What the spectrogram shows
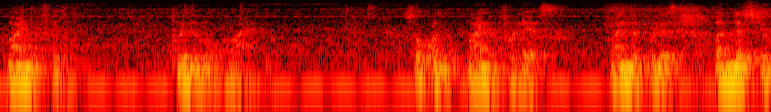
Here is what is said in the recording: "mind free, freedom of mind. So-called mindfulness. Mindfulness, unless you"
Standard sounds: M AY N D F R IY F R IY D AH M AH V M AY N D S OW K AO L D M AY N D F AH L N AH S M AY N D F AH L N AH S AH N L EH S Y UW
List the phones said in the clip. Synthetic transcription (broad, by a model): M AY N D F IY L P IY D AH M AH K M AY N D S OW K AO L D M AY N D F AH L AH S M AY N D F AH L AH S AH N EH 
